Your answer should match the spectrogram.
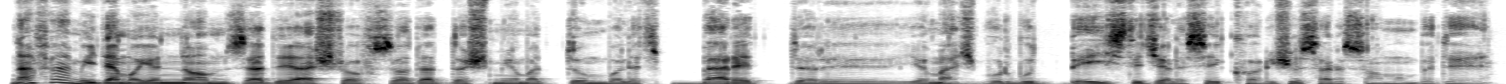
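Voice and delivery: plain reading voice

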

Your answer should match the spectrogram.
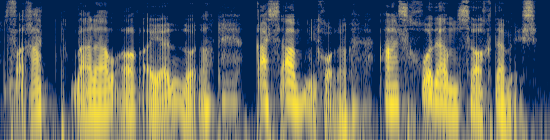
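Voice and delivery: high, strained croak; rasping with pain. A narrator's reading. Beaten pupil swearing to the principal, rasping in pain. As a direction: plead hoarsely through the pain. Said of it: "با صدای خرخری از درد".

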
